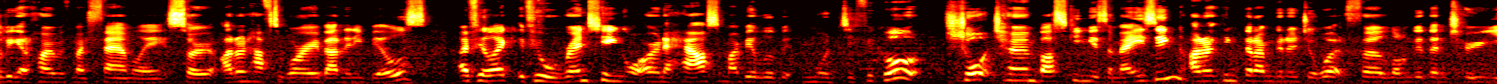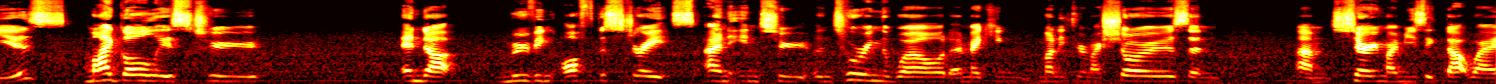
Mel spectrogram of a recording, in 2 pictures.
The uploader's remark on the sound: Interview recorded on August 10, 2023 (Bourke Street Mall, Melbourne Central Business District)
